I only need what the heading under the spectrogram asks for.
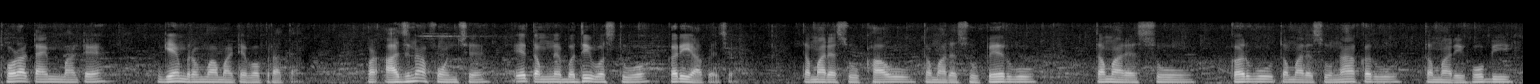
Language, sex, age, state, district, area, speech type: Gujarati, male, 18-30, Gujarat, Junagadh, urban, spontaneous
